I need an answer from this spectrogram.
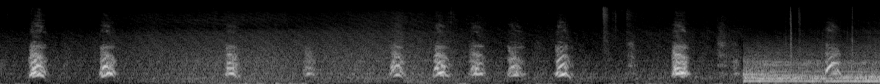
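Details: Puppies playing with baby rabbits on fresh green grass outdoors give short, sharp yapping barks, spaced irregularly about one per second. A steadier tonal hum enters in the final second.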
